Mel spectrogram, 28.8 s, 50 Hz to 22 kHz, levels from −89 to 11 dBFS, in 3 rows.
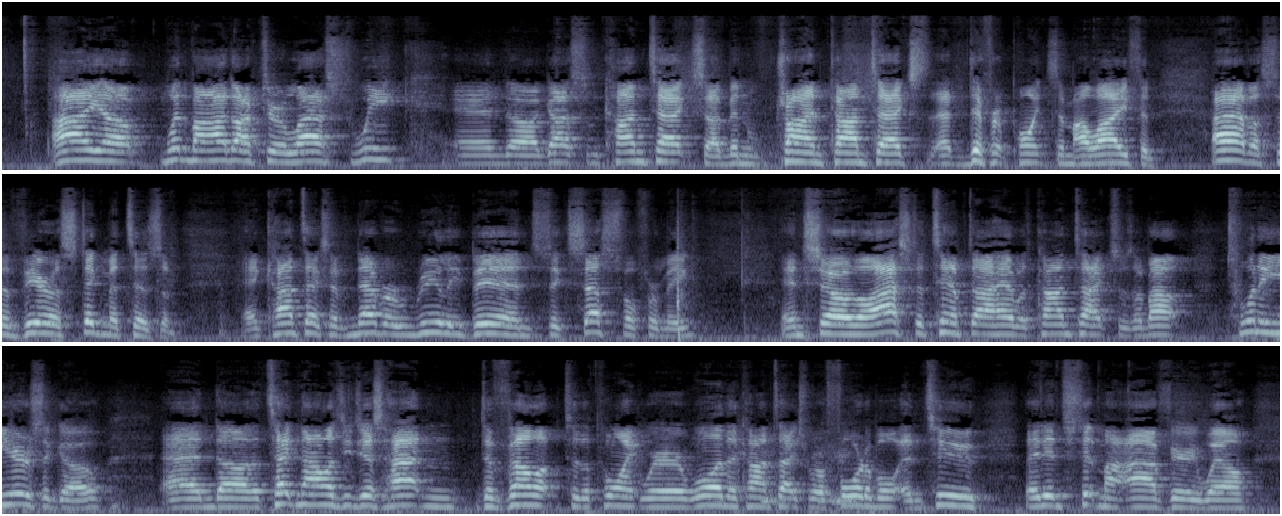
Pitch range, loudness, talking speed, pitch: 165-200 Hz, -18 LUFS, 165 wpm, 185 Hz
